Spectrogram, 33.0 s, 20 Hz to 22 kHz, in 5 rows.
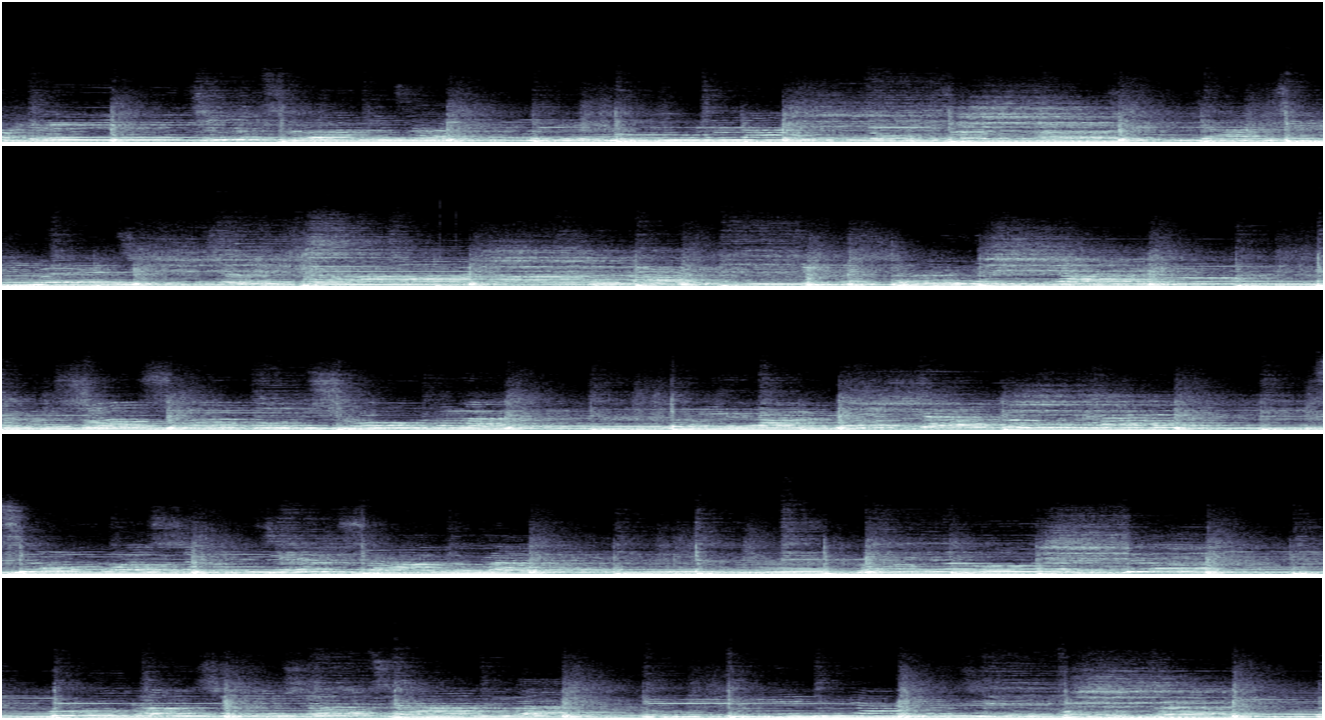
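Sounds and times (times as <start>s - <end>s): band with drums: 0.0s - 33.0s
woman singing pop song: 0.0s - 33.0s.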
